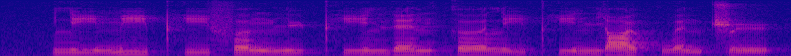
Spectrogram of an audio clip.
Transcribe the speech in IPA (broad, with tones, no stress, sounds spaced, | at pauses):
l i˨˩ m i˥˨ pʰ i˦ f ɤ˥˨ ŋ n̪ y˥˨ pʰ i˦ l ɥ ɛ˦ n k ɤ˦ l i˨˩ pʰ i˦ n̪ j ɑ˥˨ ʊ̯ k w ə˨˦ n ʈ͡ʂ ɻ̩˨˩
